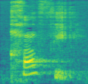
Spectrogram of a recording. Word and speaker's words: coffee: Coffee, coffee, chưa? Trọng âm sẽ rơi vào tiết đầu tiên, nó đọc mạnh cao hơn một chút.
